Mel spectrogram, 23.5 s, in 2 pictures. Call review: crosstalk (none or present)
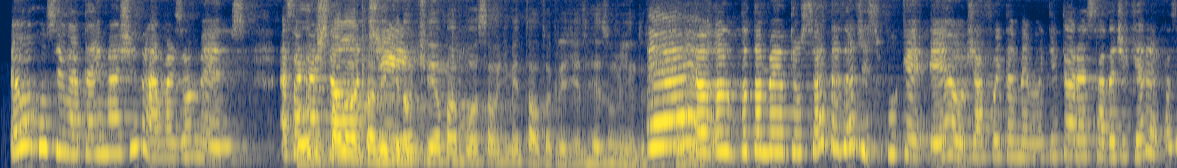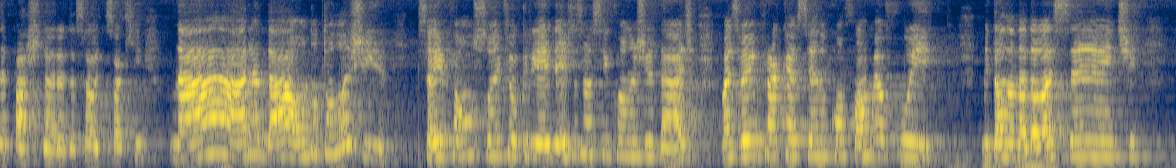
present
